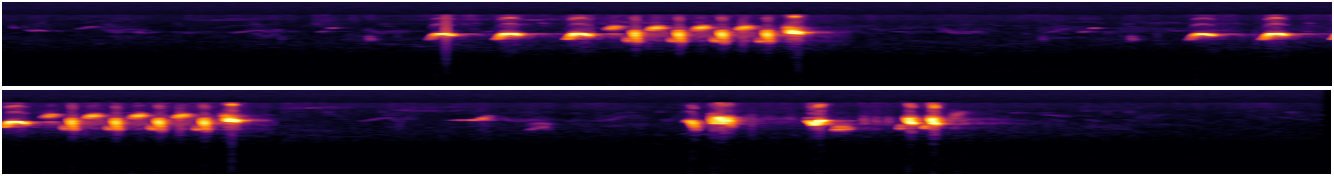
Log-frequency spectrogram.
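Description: A bird singing: three short phrases, each a few evenly spaced high chirps that speed up into a quick run of notes, about two seconds each, with quiet gaps between.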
